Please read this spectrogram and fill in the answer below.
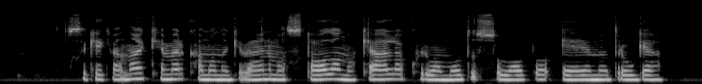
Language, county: Lithuanian, Vilnius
